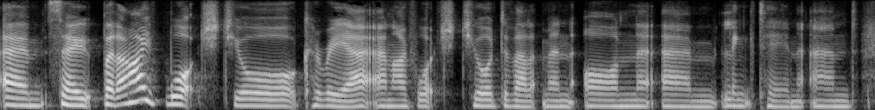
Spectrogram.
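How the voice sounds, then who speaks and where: A woman with a British accent speaks at a fairly low pitch. The background is quiet. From Britain. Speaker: podcast co-host. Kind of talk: interview. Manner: hesitant, many fillers.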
